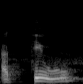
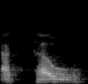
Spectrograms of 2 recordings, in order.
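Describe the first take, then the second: First: The d is followed by an i vowel. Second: The d is followed by an a vowel. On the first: The speaker calls it wrong. "Bukan ad-diw" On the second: The speaker calls it right. "Bacanya ad-daw"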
